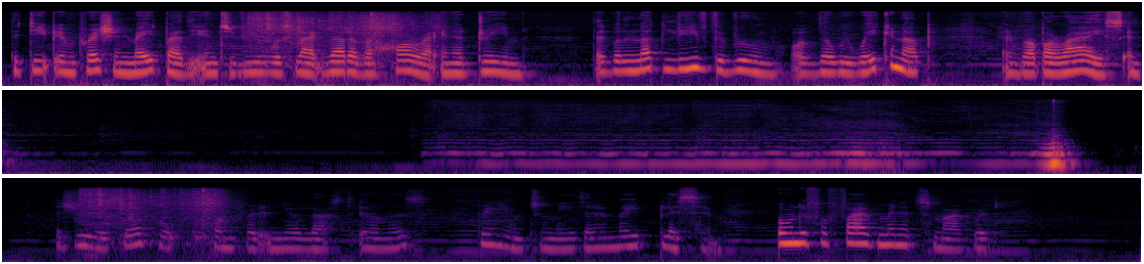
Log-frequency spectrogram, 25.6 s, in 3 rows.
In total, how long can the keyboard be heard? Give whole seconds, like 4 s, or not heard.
not heard.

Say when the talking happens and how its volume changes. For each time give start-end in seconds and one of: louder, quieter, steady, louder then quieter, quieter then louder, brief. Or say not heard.
0.0-8.6 steady
17.5-24.8 louder.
